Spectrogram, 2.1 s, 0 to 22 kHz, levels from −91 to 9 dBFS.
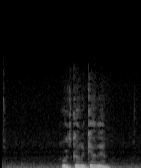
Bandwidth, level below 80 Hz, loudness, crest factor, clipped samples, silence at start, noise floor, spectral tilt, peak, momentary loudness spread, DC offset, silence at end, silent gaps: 11.5 kHz; -64 dBFS; -30 LUFS; 18 dB; under 0.1%; 0.95 s; -58 dBFS; -7.5 dB/octave; -16 dBFS; 6 LU; under 0.1%; 0.45 s; none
